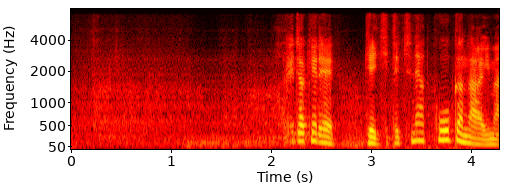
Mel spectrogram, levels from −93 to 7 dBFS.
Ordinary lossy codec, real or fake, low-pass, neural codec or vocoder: none; fake; 7.2 kHz; codec, 16 kHz in and 24 kHz out, 0.6 kbps, FocalCodec, streaming, 4096 codes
